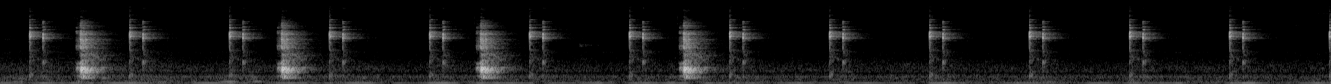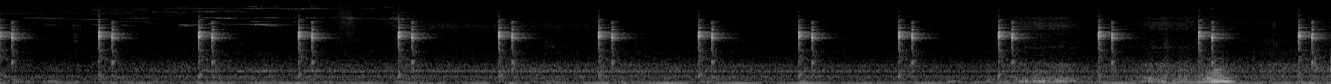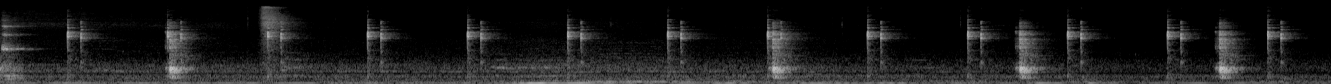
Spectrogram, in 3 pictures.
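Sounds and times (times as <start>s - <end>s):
held synth tone: 12.9s - 22.8s, 26.6s - 28.7s
drum machine looped beat: 19.3s - 23.6s, 25.3s - 27.7s.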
